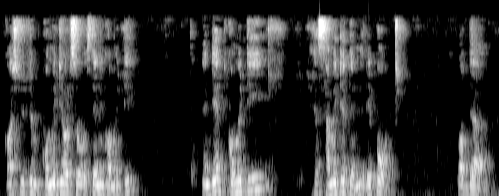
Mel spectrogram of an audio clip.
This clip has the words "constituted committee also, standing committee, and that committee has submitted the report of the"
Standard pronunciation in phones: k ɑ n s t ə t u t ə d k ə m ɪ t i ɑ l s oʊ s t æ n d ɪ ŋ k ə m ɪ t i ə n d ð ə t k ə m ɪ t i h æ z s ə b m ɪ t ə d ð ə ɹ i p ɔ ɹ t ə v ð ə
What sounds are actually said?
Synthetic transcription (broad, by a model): k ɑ n s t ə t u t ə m k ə m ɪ t i ɑ l s oʊ s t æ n d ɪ ŋ k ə m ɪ t i ə n d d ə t k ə m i t i h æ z s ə m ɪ t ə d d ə ɹ i p ɔ ɹ t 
